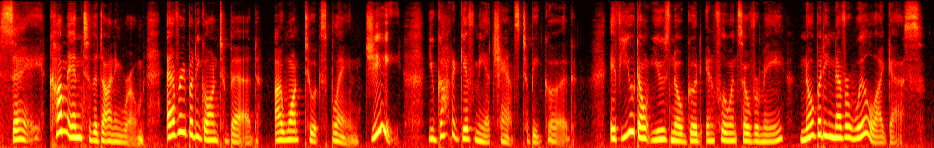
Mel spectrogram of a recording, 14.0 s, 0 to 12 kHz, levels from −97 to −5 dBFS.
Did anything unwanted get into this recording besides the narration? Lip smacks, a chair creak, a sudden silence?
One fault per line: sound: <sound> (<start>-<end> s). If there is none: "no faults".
no faults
